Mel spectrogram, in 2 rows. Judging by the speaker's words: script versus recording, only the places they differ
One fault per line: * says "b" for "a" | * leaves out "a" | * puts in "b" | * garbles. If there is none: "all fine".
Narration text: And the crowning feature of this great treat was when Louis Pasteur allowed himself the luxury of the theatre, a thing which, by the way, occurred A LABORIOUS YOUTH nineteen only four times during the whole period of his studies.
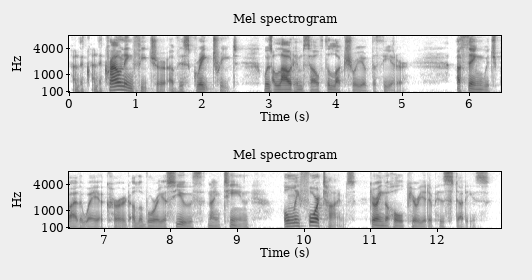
* puts in "and the"
* leaves out "when Louis Pasteur"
